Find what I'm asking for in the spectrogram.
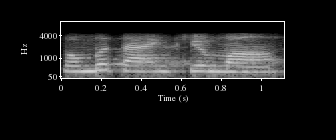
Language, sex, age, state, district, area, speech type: Tamil, female, 18-30, Tamil Nadu, Ariyalur, rural, conversation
